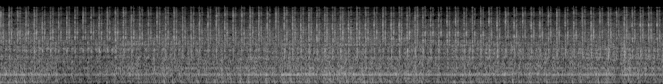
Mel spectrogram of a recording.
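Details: 2024 Fan motorcycle idling with a busy, rapid metallic clatter and a steady whine: a strange engine noise appearing for the second time in under 6,000 km. The cause is unclear.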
